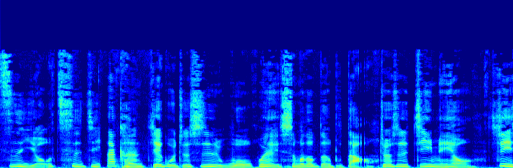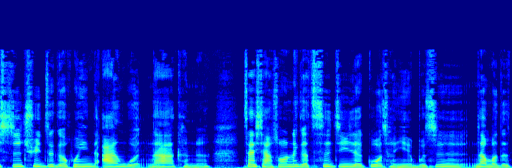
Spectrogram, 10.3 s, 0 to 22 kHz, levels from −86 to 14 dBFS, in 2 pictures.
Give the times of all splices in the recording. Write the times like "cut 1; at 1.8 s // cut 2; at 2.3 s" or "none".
cut 1; at 1.0 s // cut 2; at 3.8 s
